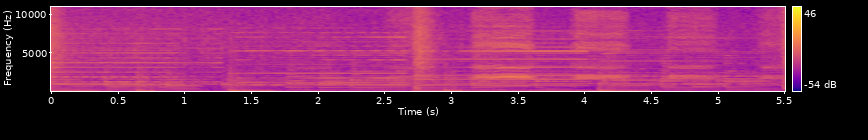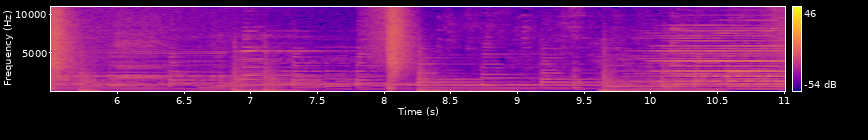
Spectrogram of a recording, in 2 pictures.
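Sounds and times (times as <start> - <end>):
background music: 0.0 - 11.0
crow cawing: 1.4 - 7.5.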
